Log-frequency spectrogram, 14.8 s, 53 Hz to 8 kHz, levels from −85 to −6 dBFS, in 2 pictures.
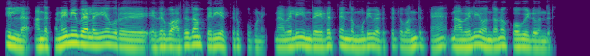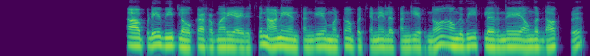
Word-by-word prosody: "இல்ல. 120 -4 +4 0.2
அந்த 120 +1 +4
கணினி 150 +8 +6
வேலையே 145 -1 +6
ஒரு 125 -3 0 0.4
எதிர்ப்பார் 120 0 0
அதுதான் 145 +4 +1
பெரிய 125 +2 +3
திருப்பு 120 -3 -10
முனை." 100 -1 -10
நான் 110 0 -1
வெளிய 135 +2 +2
இந்த 120 -1 +2
இடத்தை 140 +2 -2
இந்த 120 -1 +1
முடிவ 120 +1 0
எடுத்துட்டு 115 +2 -9
வந்துட்டேன். 120 -1 -3
நான் 115 0 +1
வெளிய 145 +5 +2
வந்த 115 -1 +1
உடனே 140 +1 +1
கோவிட் 120 -3 +1
வந்துருச்சு. 100 -1 -7 2.1
அப்டியே 135 +2 +2
வீட்ல 135 -3 0
உட்காருற 115 +1 -3
மாரி 115 0 +1
ஆயிருச்சு. 100 +5 -5
நானும் 125 +2 +3
என் 110 -1 -3
தங்கையும் 115 +2 -2
மட்டும் 110 +4 -4
அப்ப 115 -1 -7
சென்னையில 110 0 -2
தங்கியிருந்தோம். 110 +6 -3
அவங்க 125 -2 +1
வீட்லருந்தே, 120 -3 -1
அவங்க 115 +2 -1
டாக்டரு 125 +2 -5
120 Hz, 165 wpm, -21 LUFS, 110-130 Hz, 2.1 s, கணினி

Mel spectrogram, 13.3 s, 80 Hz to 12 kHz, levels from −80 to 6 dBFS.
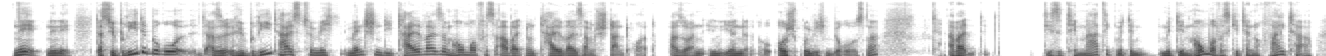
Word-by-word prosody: Ne, 155 -6 +5
ne, 130 0 +3
ne. 105 -9 0 0.2
Das - - +3
hybride 175 - +4
Büro 180 -5 +6 0.2
also, 130 -2 +2
Hybrid 125 - +1
heißt 160 +1 0
für 145 - -1
mich 140 0 -2
Menschen, 150 +4 0
die 120 -3 -5
teilweise 170 +7 +1
im 140 -7 -1
Homeoffice 145 -1 -1
arbeiten 125 +1 -1
und 110 -1 -5
teilweise 110 -4 +1
am 100 - -6
Standort. - - -8
Also, 110 -1 -2
an 110 +2 -3
in 115 -1 -1
ihren 115 -1 +1 0.3
ursprünglichen 115 -5 +2
Büros, 100 - -5
ne? - - -2 0.7
Aber - - +4
d - - -14
d - - -20 0.6
diese 115 -2 -4
Thematik 115 +6 -4
mit 110 +1 -2
dem 100 -3 -2
mit 115 -1 +1
dem 100 -1 +2
Homeoffice 105 - +4
geht 110 - -5
ja 100 - -2
noch 100 0 -7
weiter. 110 - -3
120 Hz, 190 wpm, -24 LUFS, 110-150 Hz, 0.7 s, Büro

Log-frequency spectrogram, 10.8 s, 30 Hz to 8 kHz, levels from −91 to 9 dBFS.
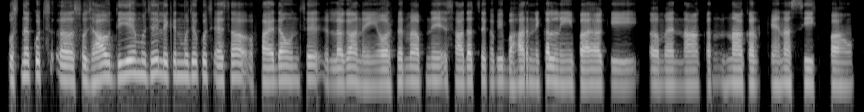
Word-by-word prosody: उसने 180 +5 0
कुछ 185 +1 -2
अ, 150 -2 +3
सुझाव 150 +4 +3
दिए 185 +5 +5
मुझे 195 +1 +1
लेकिन 185 -1 0
मुझे 180 +1 0
कुछ 180 -1 -3
ऐसा 155 +3 +1 0.2
फ़ायदा 140 +2 +2
उनसे 150 +1 -2 0.2
लगा 135 +2 +2
नहीं 125 -1 -5
और 130 - +2
फिर 140 -1 -1
मैं 145 - +1
अपने 150 +2 -2
इस - - -10
आदत 135 +1 +2
से 145 - -1
कभी 140 +1 -5
बाहर 135 +2 +2
निकल 140 +2 +1
नहीं 130 -1 -3
पाया 130 0 +4
कि 125 0 -6 0.2
अ, 125 0 +1
मैं 125 0 -2
ना 125 +1 -1
कर 125 - -4 0.2
ना 135 0 +4
कर 130 - +3
कहना 130 +1 -2
सीख 130 +1 -3 0.2
पाऊँ। 120 -1 +1
140 Hz, 200 wpm, -23 LUFS, 130-155 Hz, 0.2 s, दिए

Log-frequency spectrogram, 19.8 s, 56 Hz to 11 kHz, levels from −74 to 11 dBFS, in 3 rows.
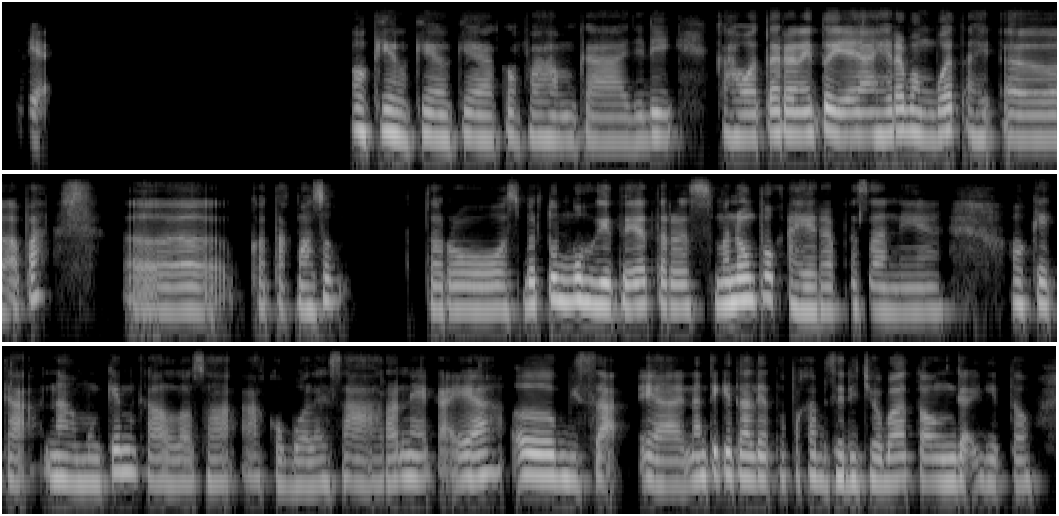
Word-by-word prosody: Iya. - - -5 1.9
Oke 190 -1 +3
oke 165 +3 -4
oke, 160 +2 -4 0.2
aku 165 +2 -8
paham, 155 0 -3
Kak. 150 0 -4
Jadi 165 +2 -1 0.2
kekhawatiran 175 +1 +3
itu 180 +3 +4
ya 175 -2 +7
yang 175 - +3
akhirnya 190 +2 +4
membuat 185 +3 +1
ah 170 - -3
eee, 160 -1 -2
apa, 220 +7 -1 0.6
eee, 160 0 -2
kotak 165 -1 -8
masuk 180 +5 -1 0.5
terus 165 0 -1
bertumbuh, 205 +2 +5
gitu 180 0 +5
ya, 180 - +5
terus 175 0 0
menumpuk 210 +3 +6
akhirnya 160 -3 0
pesannya. 160 -1 -5 0.4
Oke, 185 -1 0
Kak. 165 - -4
Nah, 175 -1 +1
mungkin 185 +7 0
kalau 165 -4 -4
sa 160 0 -5
aku 180 -3 -9
boleh 150 +1 -5
saran 160 +1 -4
ya, 175 - -2
Kak, - - -3
ya, 180 +1 +3
eee, 185 -1 +5
bisa 170 -2 -2
ya 155 -3 0
nanti 175 +2 -1
kita 180 -2 +3
lihat 175 0 -1
apakah 180 0 -5
bisa 180 +3 -1
dicoba 170 0 0
atau 165 -1 -3
enggak, 165 0 -1
gitu. 155 0 -7
170 Hz, 160 wpm, -23 LUFS, 160-180 Hz, 1.9 s, ya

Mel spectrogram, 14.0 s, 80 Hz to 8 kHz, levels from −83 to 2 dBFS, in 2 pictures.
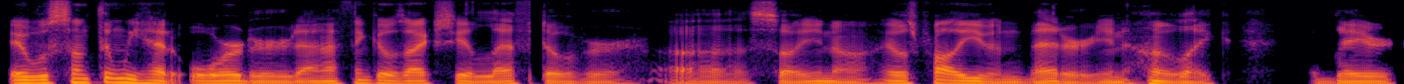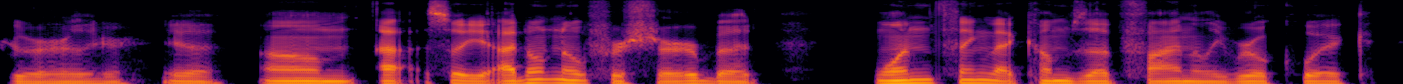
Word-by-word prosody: It 115 - +5
was 120 0 +4
something 145 +1 +2
we 135 -4 +4
had 105 -4 +3
ordered, 95 -3 +2
and 90 +1 0
I 95 - +2
think 115 +4 -3
it 115 - +2
was 100 -2 +1
actually 100 0 +1
a - - +2
leftover. 90 -1 -3
Uh, 90 -5 -5
so, 90 -3 -2
you 90 +2 0
know, 85 -3 -1
it 105 - -1
was 100 0 +2
probably 105 -3 +2
even 85 -4 0
better, 85 -2 0
you 85 +1 -2
know, 85 +3 +1
like, 85 -1 -3 0.4
a - - -11
day 90 0 +1
or 90 -1 0
2 90 - -2
earlier. 85 -1 -3
Yeah. 90 -3 -2 0.2
Um, 95 -2 +2
uh, 100 0 +3
so, 110 - +1
yeah, 95 -2 +1
I - - +7
don't 125 +5 +1
know 115 -4 +3
for 95 -3 -3
sure, 90 +2 0
but 90 -3 -1 0.6
one 110 +4 +5
thing 120 0 0
that 110 - 0
comes 100 -2 +1
up 95 -3 +1
finally 90 0 -1
real 90 +1 +1
quick 95 0 -4
95 Hz, 215 wpm, -23 LUFS, 90-100 Hz, 0.6 s, I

